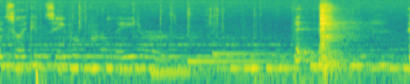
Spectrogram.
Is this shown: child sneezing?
yes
